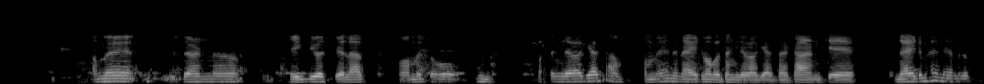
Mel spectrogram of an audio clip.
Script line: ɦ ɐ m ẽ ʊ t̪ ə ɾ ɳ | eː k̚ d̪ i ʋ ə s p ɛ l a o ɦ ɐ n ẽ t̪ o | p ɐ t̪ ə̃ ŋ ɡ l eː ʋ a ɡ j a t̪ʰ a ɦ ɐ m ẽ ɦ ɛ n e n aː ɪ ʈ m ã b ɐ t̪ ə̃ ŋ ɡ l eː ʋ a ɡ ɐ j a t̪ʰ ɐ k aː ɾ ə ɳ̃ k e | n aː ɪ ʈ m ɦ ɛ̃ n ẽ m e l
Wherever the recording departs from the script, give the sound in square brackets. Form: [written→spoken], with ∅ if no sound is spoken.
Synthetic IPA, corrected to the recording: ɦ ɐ m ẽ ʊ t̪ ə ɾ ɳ | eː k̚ d̪ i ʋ ə s p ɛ l a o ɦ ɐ [n→m] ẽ t̪ o | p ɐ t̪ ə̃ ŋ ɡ l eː ʋ a ɡ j a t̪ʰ a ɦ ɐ m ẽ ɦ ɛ n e n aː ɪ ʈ m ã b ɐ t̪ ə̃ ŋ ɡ l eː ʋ a ɡ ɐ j a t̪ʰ [ɐ→a] k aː ɾ ə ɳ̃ k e | n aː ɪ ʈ m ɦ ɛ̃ n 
